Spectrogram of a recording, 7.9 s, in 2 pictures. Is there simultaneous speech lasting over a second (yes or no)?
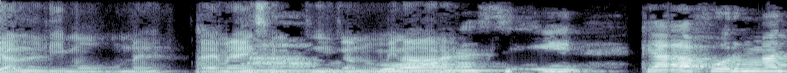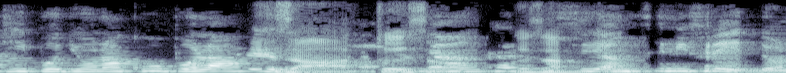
yes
